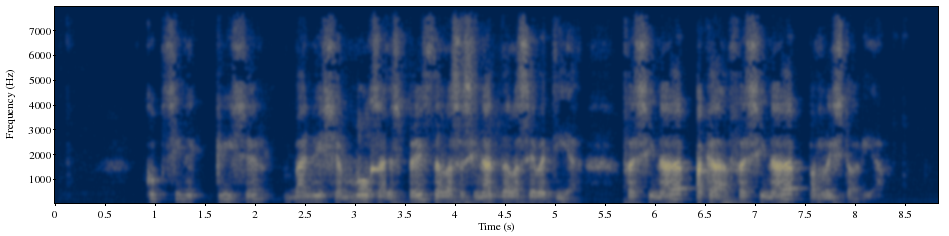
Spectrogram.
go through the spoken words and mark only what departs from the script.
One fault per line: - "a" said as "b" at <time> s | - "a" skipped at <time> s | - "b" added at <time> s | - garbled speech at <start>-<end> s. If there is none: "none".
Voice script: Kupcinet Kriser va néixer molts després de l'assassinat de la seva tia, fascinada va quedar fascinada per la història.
none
